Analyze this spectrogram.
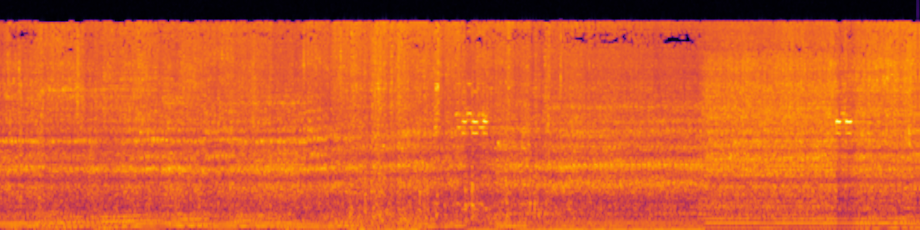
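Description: A tractor diesel engine chugs loudly close by.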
